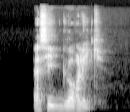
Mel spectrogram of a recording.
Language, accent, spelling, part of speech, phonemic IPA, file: French, France, acide gorlique, noun, /a.sid ɡɔʁ.lik/, LL-Q150 (fra)-acide gorlique.wav
- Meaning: gorlic acid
